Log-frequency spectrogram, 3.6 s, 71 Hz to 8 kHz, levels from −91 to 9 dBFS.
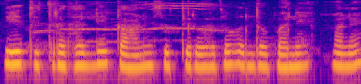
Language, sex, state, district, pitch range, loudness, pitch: Kannada, female, Karnataka, Belgaum, 195-215 Hz, -18 LUFS, 205 Hz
